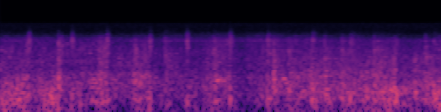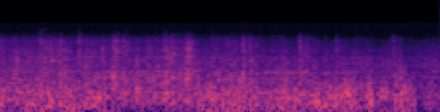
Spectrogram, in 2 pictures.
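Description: Rake of passenger coaches behind a small prairie tank steam locomotive rolling past close by, with a steady rumble and repeated clicking of wheels over the rail joints.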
